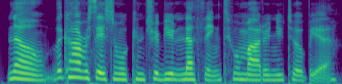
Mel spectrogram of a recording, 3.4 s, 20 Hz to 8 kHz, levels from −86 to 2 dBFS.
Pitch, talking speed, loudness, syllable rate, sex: 200 Hz, 175 wpm, -18 LUFS, 6.2 syllables/s, female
